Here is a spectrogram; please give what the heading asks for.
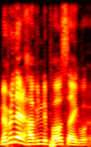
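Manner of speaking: ordinary talk, nothing marked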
